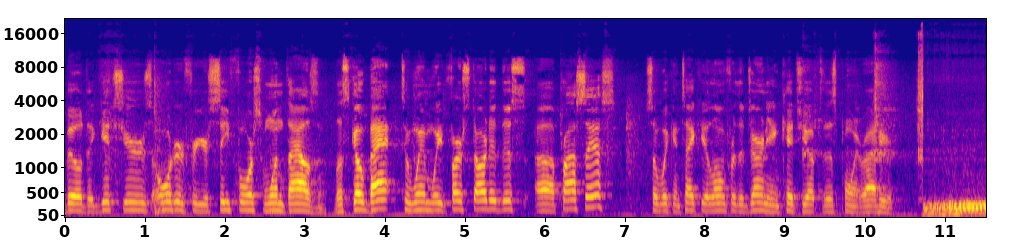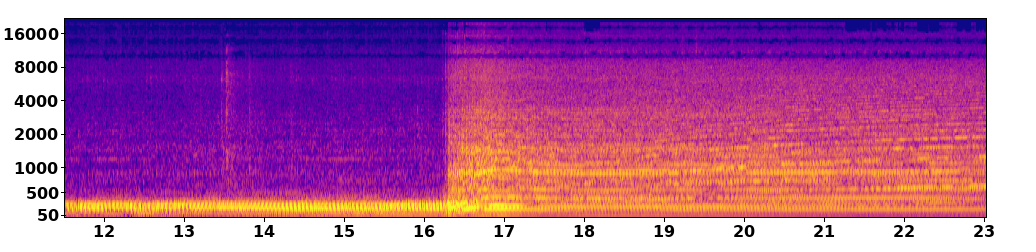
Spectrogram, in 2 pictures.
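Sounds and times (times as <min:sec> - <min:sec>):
engine revving: 0:10.7 - 0:23.0.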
